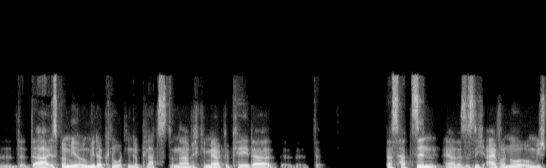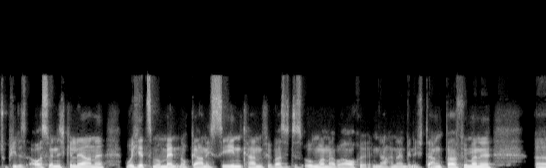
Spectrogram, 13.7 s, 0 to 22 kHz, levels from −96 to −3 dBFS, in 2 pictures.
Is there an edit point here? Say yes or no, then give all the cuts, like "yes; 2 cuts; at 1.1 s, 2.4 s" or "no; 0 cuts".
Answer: no; 0 cuts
